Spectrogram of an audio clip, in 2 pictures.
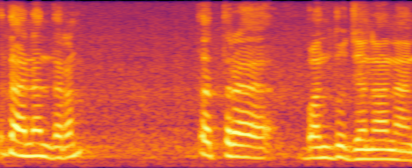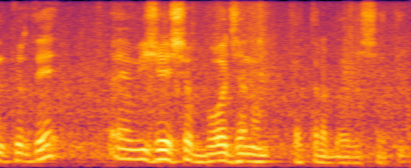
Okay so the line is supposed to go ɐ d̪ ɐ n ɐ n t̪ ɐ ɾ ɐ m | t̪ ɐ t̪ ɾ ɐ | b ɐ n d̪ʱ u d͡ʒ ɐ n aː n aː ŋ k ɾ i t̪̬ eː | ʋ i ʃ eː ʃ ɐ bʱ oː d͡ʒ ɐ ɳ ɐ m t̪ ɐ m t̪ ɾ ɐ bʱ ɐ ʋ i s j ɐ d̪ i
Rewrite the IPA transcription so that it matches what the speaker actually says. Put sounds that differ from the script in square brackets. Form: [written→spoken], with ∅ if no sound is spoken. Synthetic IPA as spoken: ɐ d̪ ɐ n ɐ n t̪ ɐ ɾ ɐ m | t̪ ɐ t̪ ɾ ɐ | b ɐ n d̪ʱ u d͡ʒ ɐ n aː n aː ŋ k ɾ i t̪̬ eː | ʋ i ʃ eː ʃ ɐ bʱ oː d͡ʒ ɐ [ɳ→n] ɐ m t̪ ɐ [m→∅] t̪ ɾ ɐ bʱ ɐ ʋ i [s→ʃ] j ɐ [d̪→t̪] i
